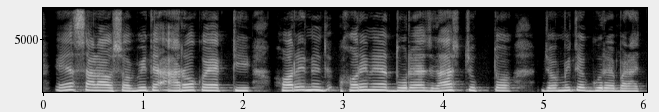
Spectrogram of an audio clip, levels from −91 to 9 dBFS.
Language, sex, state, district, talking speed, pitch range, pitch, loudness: Bengali, female, Assam, Hailakandi, 110 wpm, 250-275 Hz, 260 Hz, -12 LUFS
